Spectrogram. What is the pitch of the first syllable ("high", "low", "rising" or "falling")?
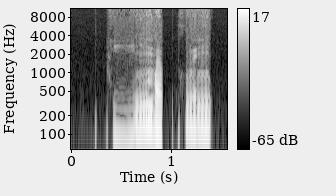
rising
